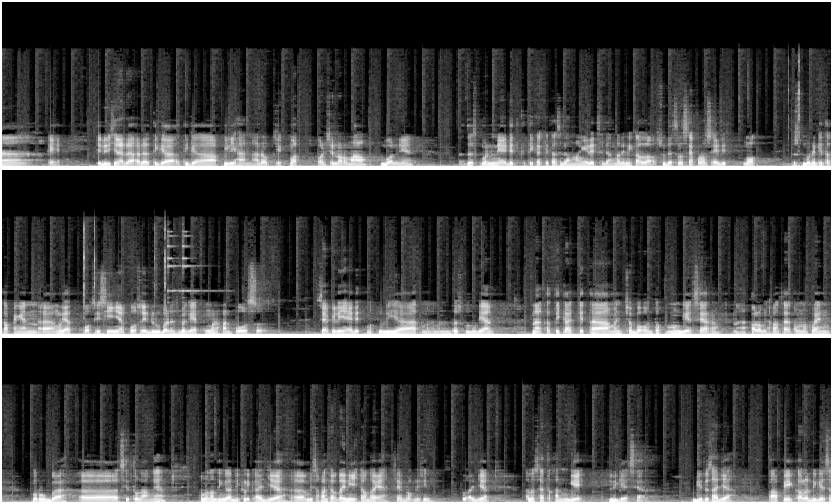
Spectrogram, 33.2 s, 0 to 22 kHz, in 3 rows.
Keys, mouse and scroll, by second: 0.8-15.8 drag, 18.1-19.8 middle drag, 20.1 scroll up 2, 21.3-22.2 scroll down 2, 22.4 shift+middle click, 23.5-24.4 scroll up 1, 27.2 click, 29.5 g.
